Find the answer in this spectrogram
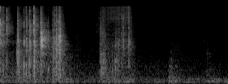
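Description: A tarot deck shuffled by hand, the cards fluttering against each other in a rapid crackle: a longer burst in the first half-second, then a shorter one about a second in.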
